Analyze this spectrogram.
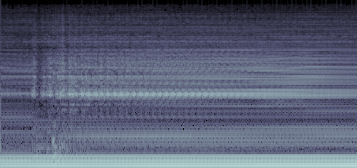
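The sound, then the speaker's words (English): A dish buzzes and rattles against a desk, set vibrating by the lowest note being played, a sustained, loud low note. The gritty, steady vibration holds for a few seconds and swells slightly toward the end, carrying through the desk to a can of nuts and bolts on the table. “In fact, when I play the lowest note, there's actually a buzzing coming from a different part of the room over here.”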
